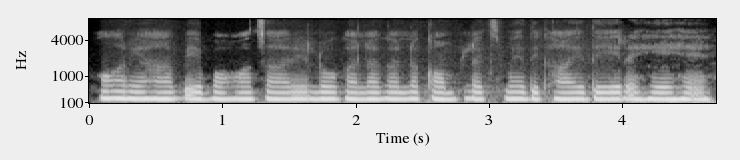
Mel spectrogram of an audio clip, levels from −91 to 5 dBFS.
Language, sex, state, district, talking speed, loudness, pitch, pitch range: Hindi, female, Odisha, Malkangiri, 180 wpm, -10 LUFS, 185 Hz, 185-190 Hz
